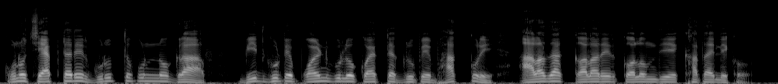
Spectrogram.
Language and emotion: Bengali, neutral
